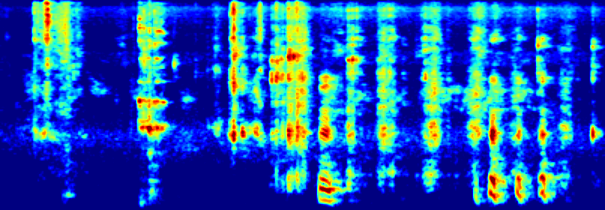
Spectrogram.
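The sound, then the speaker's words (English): Chewing and the clink of dishes and cutlery as a person eats dinner. Irregular clicks and mouth sounds come in scattered bursts at moderate loudness, with faint vocal noises between them. “sorry, I was eating.”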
